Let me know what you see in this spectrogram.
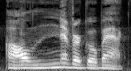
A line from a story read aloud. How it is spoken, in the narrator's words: the moon fox growled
